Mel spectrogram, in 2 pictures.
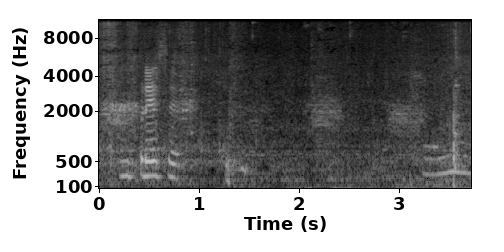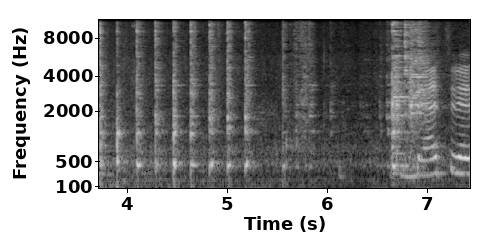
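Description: Chili powder going into chicken frying in a pan outdoors, stirred with a metal spoon that clanks against the pan in a quick run of sharp scrapes and taps, with faint sizzling underneath and a voice speaking briefly before and after.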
